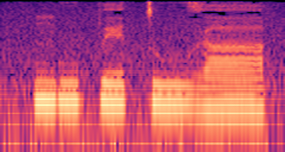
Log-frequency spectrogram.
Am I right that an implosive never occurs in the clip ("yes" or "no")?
yes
